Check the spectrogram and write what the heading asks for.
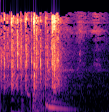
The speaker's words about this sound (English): You hear me typing. Yeah, we hear you typing. It's like, this guy's typing furiously, but like, I said the answer earlier.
